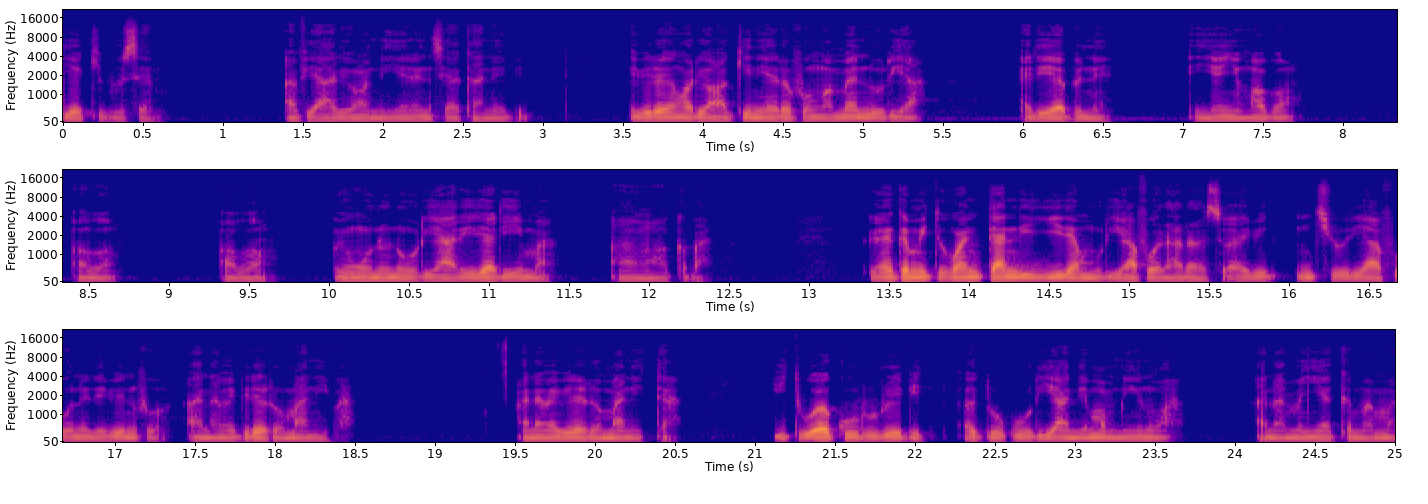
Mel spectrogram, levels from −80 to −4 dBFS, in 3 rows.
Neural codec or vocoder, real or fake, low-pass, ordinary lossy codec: vocoder, 48 kHz, 128 mel bands, Vocos; fake; 19.8 kHz; none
